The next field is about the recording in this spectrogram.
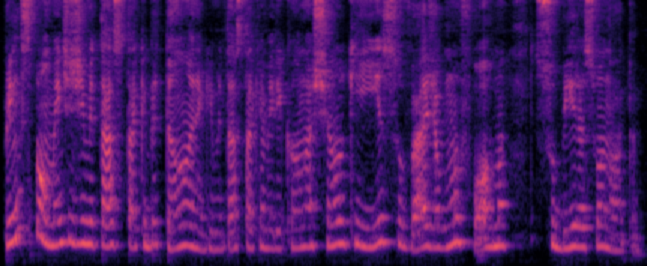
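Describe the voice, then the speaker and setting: A woman's voice: a little high, fast talker, mellow. A young adult woman from Rio de Janeiro with a Carioca accent, coaching viewers in a direct, conversational teaching video, emphatic and repetitive. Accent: Carioca Brazilian Portuguese. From Rio de Janeiro, Brazil. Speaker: IELTS speaking mentor.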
